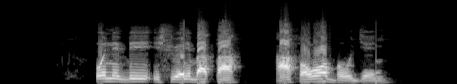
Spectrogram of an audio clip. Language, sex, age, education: Yoruba, female, 15-29, tertiary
